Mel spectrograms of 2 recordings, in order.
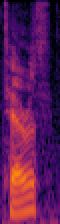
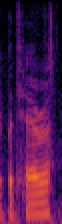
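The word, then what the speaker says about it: Ptera: Next I just run 2 Jurrac Terras, and like I said in my other video, the P is silent, like pterodactyl, Terra. You don't say Patera.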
